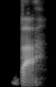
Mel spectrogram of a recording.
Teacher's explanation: Feel that little vibration, that buzz. That's your vocal cords kicking in. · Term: voiced, voiced sounds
